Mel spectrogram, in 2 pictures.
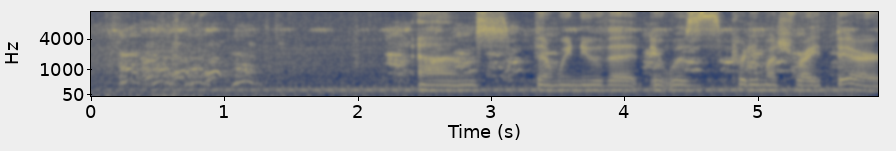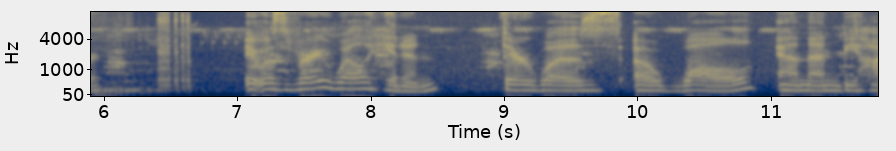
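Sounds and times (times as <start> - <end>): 
dogs with whiny rising yelps: 0.0 - 6.4
several dogs barking and yipping: 0.0 - 6.4, 7.2 - 9.1
steady low hum: 0.0 - 6.4
speech: 0.2 - 1.5, 2.2 - 6.2, 7.1 - 11.7.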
